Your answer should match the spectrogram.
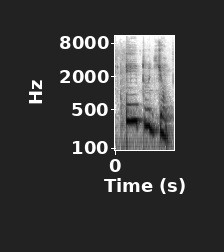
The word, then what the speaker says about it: étudiant: le féminin le masculin étudi étudi étudi on ne prononce pas le T à la fin donc c'est aussi une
